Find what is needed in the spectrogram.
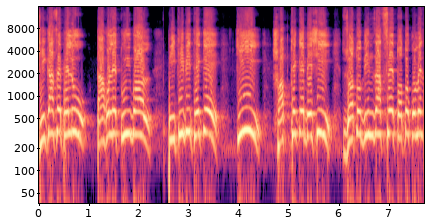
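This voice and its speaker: A man in a cartoonish character voice, extremely high-pitched, at a fairly slow pace. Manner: bossy, playful.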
